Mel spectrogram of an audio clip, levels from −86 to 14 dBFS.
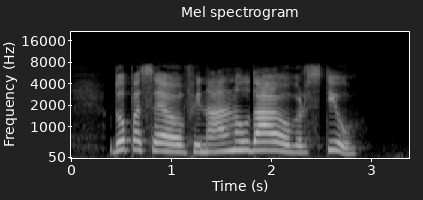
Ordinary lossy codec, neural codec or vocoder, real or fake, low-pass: none; codec, 16 kHz, 4 kbps, X-Codec, WavLM features, trained on Multilingual LibriSpeech; fake; 7.2 kHz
